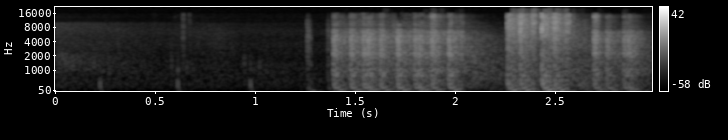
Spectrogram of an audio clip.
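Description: Automatic gunfire in a PUBG esports match: three sharp single shots spaced apart, then two dense bursts of rapid fire, loud and close, with no talk over them.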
